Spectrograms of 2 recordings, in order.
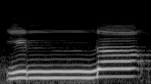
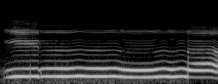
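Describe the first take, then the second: First: It is said quickly with a short held nasal. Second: It is said slowly with a longer held nasal. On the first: "pengiraan juga kena secara hadar" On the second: "Kalau baca secara mujawad, dua harakat lagi tu"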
